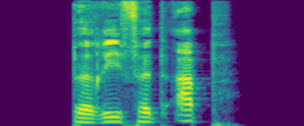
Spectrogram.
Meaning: second-person plural subjunctive II of abberufen
- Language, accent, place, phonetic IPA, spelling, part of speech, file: German, Germany, Berlin, [bəˌʁiːfət ˈap], beriefet ab, verb, De-beriefet ab.ogg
